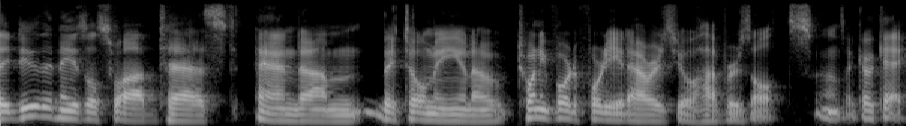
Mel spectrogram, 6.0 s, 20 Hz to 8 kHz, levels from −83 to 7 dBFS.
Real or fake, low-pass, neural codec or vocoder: real; 7.2 kHz; none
